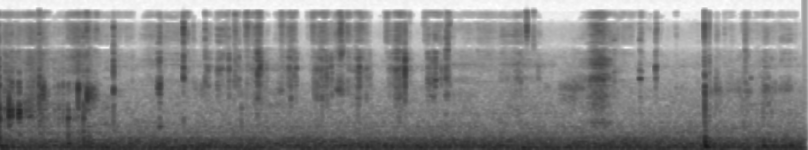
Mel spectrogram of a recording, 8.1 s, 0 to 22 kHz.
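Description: Light scrapes and small clicks of a Gaahleri GHAC-68 trigger airbrush's metal parts being unscrewed and taken apart by hand, with a sharper click about seven seconds in, over a low steady hum.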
